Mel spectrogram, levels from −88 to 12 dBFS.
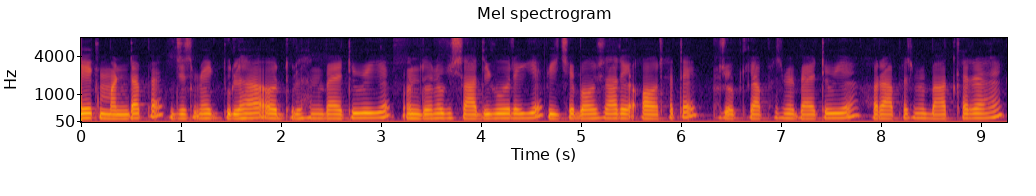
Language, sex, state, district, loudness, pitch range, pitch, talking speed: Hindi, male, West Bengal, Malda, -17 LUFS, 150-165 Hz, 155 Hz, 225 wpm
